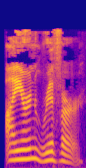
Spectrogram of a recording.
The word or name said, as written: iron river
